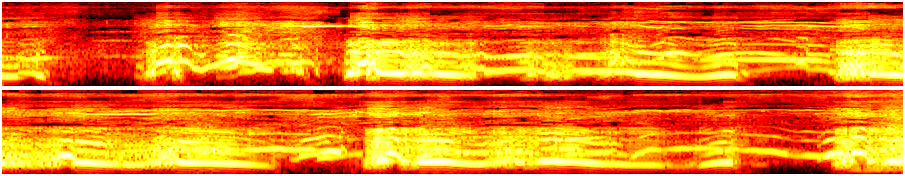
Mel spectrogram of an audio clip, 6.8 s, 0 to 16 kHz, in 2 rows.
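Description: A pack of Alaskan husky sled dogs howls, yips and barks together at the start of the Knik 100 sled dog race near Settler's Bay, a loud, dense chorus of overlapping wavering howls that carries on throughout.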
